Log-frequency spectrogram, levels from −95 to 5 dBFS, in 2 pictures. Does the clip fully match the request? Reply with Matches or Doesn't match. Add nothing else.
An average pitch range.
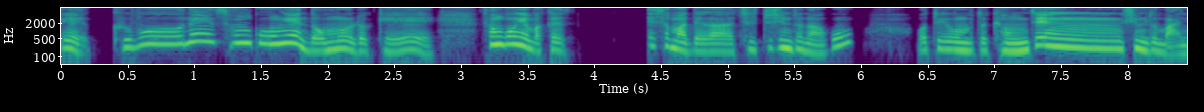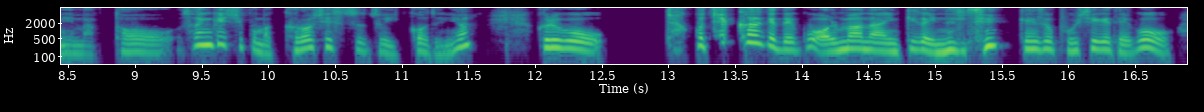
Doesn't match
